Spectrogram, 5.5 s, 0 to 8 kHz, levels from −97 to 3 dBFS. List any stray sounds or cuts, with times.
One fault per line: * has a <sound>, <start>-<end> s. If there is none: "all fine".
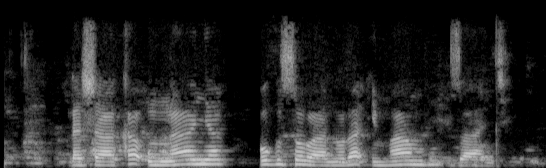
all fine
